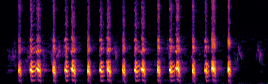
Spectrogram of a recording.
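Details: Female chukar partridge calling, a rapid series of about fifteen harsh clucking notes, many doubled, repeated over roughly three seconds and then stopping, with no other sounds.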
